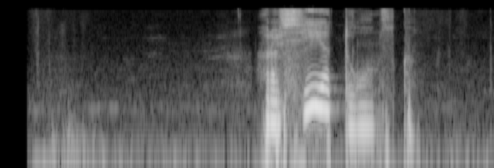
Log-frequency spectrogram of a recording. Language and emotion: Russian, sad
